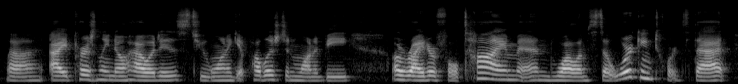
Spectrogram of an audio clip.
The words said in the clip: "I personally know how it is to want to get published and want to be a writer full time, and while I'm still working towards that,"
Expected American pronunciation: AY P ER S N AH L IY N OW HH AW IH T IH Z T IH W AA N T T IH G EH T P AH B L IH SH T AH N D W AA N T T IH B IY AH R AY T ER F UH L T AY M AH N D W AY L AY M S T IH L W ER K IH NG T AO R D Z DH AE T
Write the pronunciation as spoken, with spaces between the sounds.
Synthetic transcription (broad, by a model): AY P ER S N L IY N OW HH AW IH T IH Z T IH W AA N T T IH G EH T P AH B L IH SH T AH N W AA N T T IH B IY AH R AY T ER F UH L T AY M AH N W AY L AY M S T IH L W ER K IH NG T AO R D Z DH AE T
